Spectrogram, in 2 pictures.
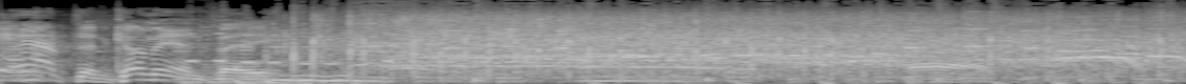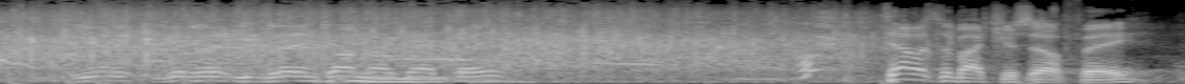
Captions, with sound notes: -All right. Faye Hampton, come in, Faye. (applause) All right. You're going to let him talk like that Fay?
